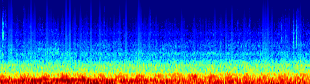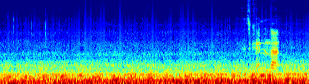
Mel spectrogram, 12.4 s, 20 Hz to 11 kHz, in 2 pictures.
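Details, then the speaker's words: 2001 Chevy Suburban 4x4 while driving: a steady low crunchy "grunch" growl under road rumble that holds with road speed and changes slightly turning left to right; suspected worn front wheel hub bearing. "oh actually actually now it's kind of changed to a grunch grunch grunch noise I like that street there"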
